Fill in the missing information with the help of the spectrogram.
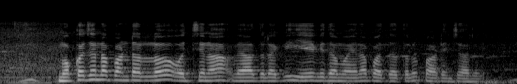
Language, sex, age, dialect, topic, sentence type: Telugu, male, 18-24, Telangana, agriculture, question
